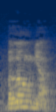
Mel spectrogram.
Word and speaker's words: Bologna: italy called bologna and they don't pronounce it baloney in italy they pronounce it bologna and it's spelled b-o-l-o-g-n-a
